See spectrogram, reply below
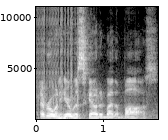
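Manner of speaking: plain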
